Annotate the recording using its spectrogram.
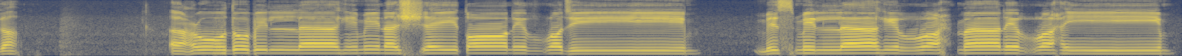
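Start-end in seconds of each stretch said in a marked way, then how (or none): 1.7-11.7 slow, measured tilawat chant; Quranic recitation. Shown as a demonstration. Teacher reciting to open the lesson, slow and chanted. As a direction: recite it slowly, drawing out each word. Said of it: "آپ کو پڑھ کر دکھاتے ہیں".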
